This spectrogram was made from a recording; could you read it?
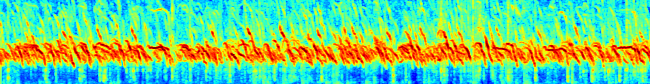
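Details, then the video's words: Many chicken chicks attacking and pecking a small white toy jeep, giving a dense chorus of high, overlapping peeping chirps with constant sharp tapping clicks from the pecking. "Murgi Chicks Chirping Sounds"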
